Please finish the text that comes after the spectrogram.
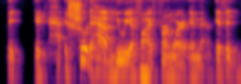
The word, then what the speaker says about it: UEFI: the UEFI forum and that's actually how you pronounce that UEFI there are some people that call it UI which is also acceptable but uh The ufi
